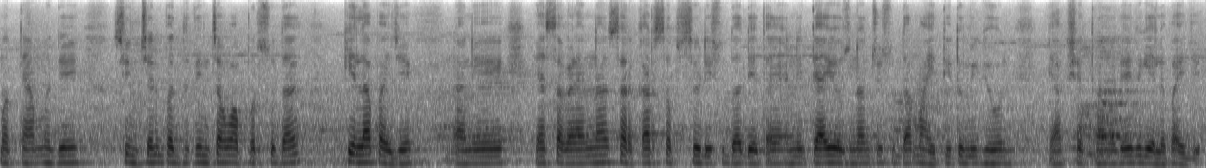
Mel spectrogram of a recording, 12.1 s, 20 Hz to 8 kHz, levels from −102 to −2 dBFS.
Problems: constant background noise, continuous background conversations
